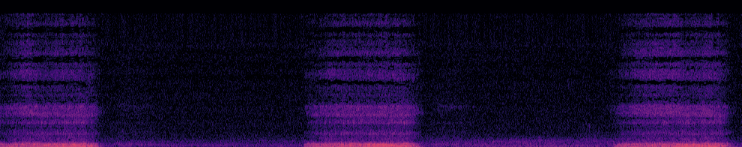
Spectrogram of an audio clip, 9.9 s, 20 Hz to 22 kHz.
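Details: Adult man snoring in sleep: three loud, rattling snores on the in-breath, evenly spaced about 14 a minute with quiet pauses between; typical sleep snoring.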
